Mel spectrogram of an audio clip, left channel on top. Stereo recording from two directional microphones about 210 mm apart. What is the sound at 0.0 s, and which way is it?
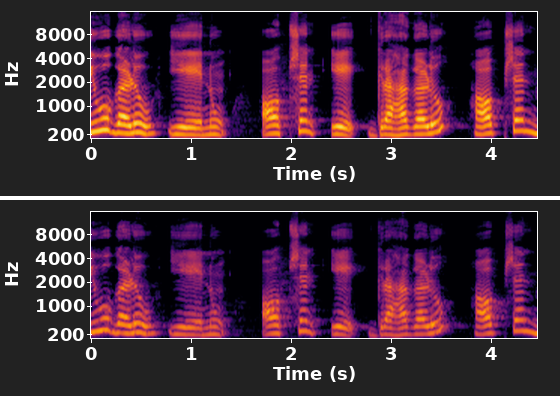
A woman's voice, 40° left (ahead or behind).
